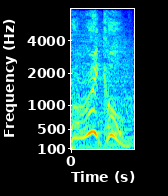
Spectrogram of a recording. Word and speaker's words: Recoome: Recoome, and it rhymes with doom.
